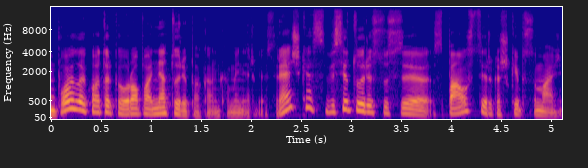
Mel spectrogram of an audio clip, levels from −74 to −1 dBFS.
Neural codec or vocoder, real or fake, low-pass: none; real; 14.4 kHz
